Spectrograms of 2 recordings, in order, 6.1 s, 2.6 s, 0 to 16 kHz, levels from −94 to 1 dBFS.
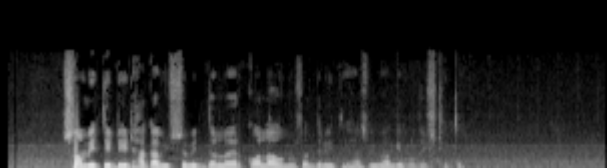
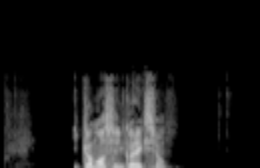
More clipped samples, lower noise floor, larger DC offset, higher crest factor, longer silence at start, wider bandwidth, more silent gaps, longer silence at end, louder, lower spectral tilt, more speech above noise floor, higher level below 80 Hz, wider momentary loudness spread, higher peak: neither; second, -51 dBFS vs -80 dBFS; neither; about the same, 24 dB vs 22 dB; second, 0.35 s vs 0.75 s; first, 11 kHz vs 9.4 kHz; neither; first, 1.45 s vs 0.95 s; about the same, -22 LUFS vs -23 LUFS; first, -6 dB/octave vs -4.5 dB/octave; second, 29 dB vs 57 dB; about the same, -64 dBFS vs -62 dBFS; first, 19 LU vs 9 LU; first, 0 dBFS vs -4 dBFS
